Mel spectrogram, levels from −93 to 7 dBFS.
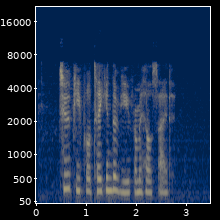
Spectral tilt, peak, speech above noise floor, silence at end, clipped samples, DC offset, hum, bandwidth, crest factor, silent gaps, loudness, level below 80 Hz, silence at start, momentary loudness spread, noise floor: -2 dB/octave; -10 dBFS; 41 dB; 0.75 s; under 0.1%; under 0.1%; none; 7.2 kHz; 22 dB; none; -31 LUFS; -76 dBFS; 0.45 s; 11 LU; -74 dBFS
